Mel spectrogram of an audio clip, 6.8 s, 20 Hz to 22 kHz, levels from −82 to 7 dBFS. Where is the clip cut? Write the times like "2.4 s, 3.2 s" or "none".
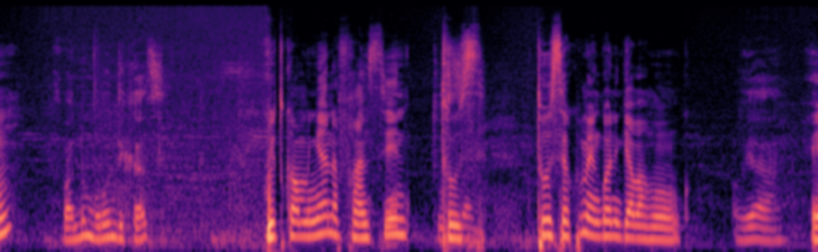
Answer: none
